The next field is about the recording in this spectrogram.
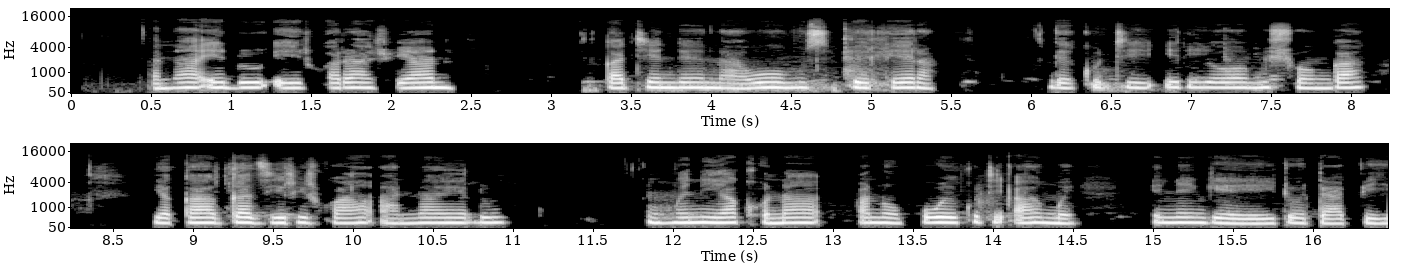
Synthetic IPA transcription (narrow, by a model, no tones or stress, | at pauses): anae̞ɗuʔeirwaɾaʐiana | katie̞ndenawo̞musi̥pe̞ɮe̞ɾa | ŋɡe̞kutiirijo̞miʃo̞ŋɡa | jakaɡʱad͡zirirwaanae̞ɗu | imwe̞nijakʰo̞na | ano̞puwe̞kutiʔamwe̞ | ine̞ŋɡe̞ːito̞tapija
